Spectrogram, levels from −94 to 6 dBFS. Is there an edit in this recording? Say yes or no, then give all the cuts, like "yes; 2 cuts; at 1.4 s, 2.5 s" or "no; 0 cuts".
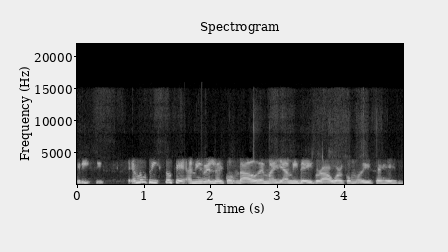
yes; 1 cut; at 3.6 s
